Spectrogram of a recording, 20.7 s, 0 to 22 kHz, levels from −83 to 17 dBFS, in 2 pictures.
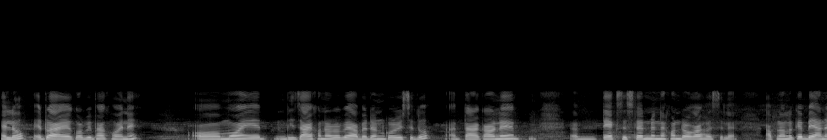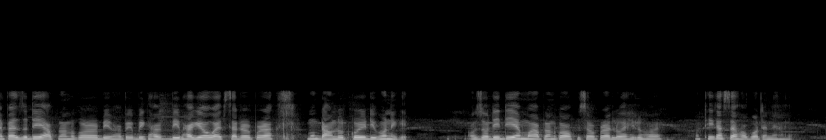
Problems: constant background noise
